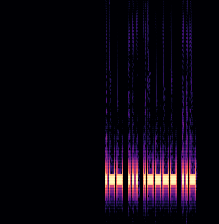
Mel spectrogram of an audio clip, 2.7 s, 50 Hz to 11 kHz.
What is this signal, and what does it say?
Morse code, heard as a keyed tone, about 46 wpm, 700 Hz. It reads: WS1U
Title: USA Call Signs - 4 Characters - Repeated 2x - 50wpm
